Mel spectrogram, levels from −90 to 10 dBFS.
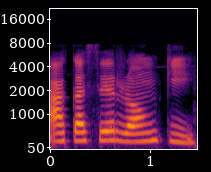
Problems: none marked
